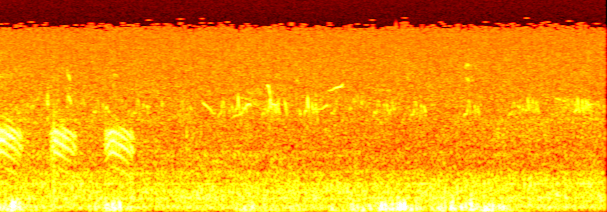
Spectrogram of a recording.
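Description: A bird gives three harsh, evenly spaced calls in the first second and a half. Faint high chirping of small birds runs on after them.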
